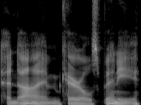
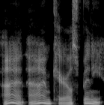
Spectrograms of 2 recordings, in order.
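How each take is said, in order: First: It sounds like a normal man's voice. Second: It sounds like Big Bird's voice.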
